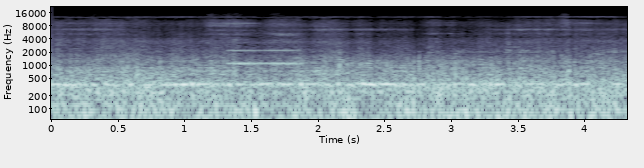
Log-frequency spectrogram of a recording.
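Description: Passenger train running along a curve, heard from an open coach doorway: a steady rumble of wheels on the rails with wind, and a short high squeal about a second and a half in.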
